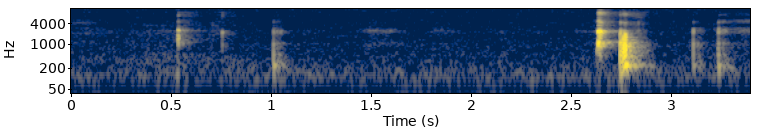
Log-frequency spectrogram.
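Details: Infant hiccups: small abrupt catches, then a louder double hiccup with a brief vocal sound.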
